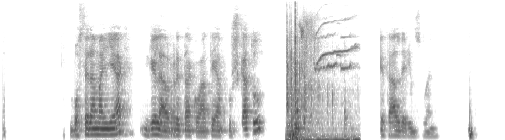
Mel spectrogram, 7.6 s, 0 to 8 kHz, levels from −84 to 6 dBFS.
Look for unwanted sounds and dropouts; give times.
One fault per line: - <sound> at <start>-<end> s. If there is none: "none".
- squeak at 4.3-5.4 s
